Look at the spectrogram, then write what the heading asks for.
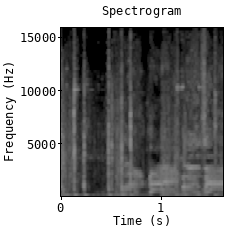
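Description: Clopping hooves of horse archers in Mount & Blade II: Bannerlord, a rapid run of close hoofbeats heard under overlapping voices.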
